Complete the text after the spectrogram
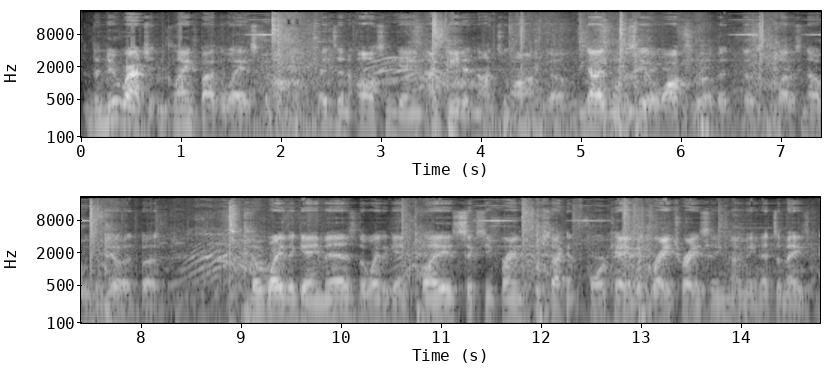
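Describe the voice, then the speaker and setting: A man's voice: mid-range voice, fairly even intonation, a little fast, heavy background noise. A man hosting a gaming video, chatting casually over gameplay.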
